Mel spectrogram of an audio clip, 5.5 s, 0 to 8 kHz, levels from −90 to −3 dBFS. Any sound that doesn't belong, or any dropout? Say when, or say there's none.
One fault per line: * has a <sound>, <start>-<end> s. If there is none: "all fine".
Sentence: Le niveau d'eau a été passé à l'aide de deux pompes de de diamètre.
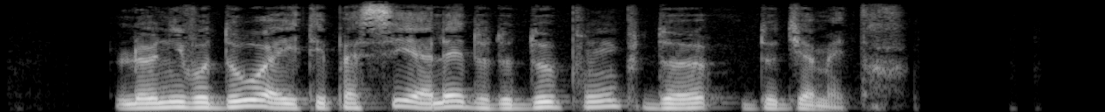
all fine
